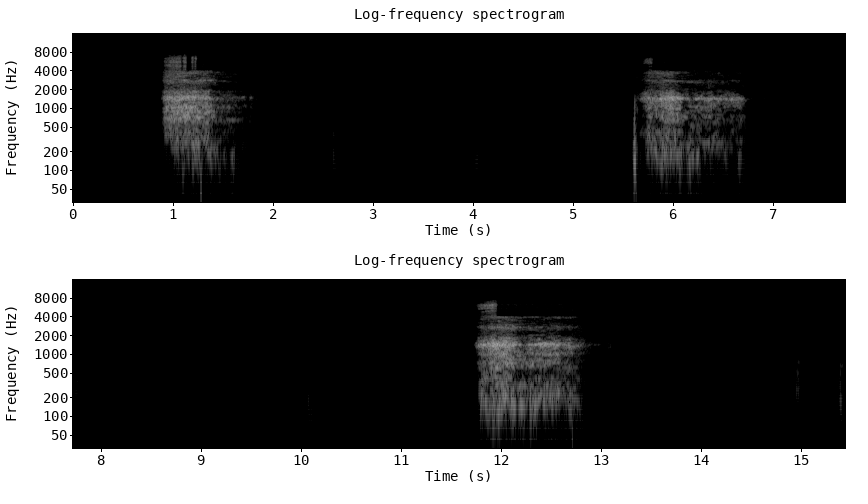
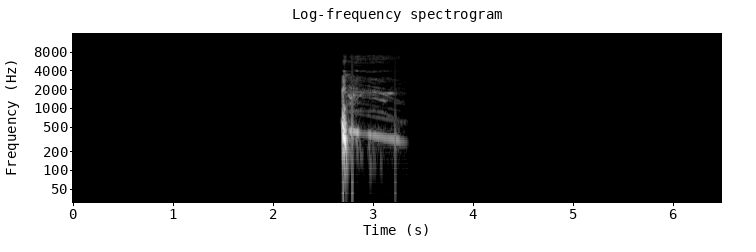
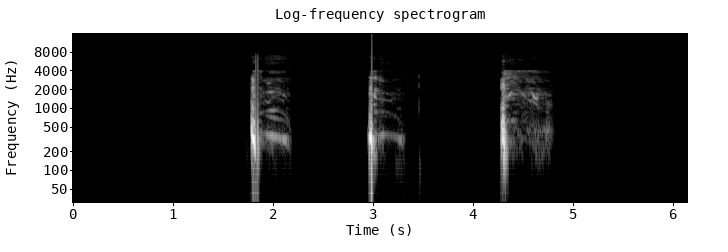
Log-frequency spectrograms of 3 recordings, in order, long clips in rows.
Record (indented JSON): {
  "exhalation_length": "15.4 s",
  "exhalation_amplitude": 2134,
  "exhalation_signal_mean_std_ratio": 0.3,
  "cough_length": "6.5 s",
  "cough_amplitude": 26365,
  "cough_signal_mean_std_ratio": 0.09,
  "three_cough_length": "6.1 s",
  "three_cough_amplitude": 26287,
  "three_cough_signal_mean_std_ratio": 0.13,
  "survey_phase": "beta (2021-08-13 to 2022-03-07)",
  "age": "18-44",
  "gender": "Female",
  "wearing_mask": "No",
  "symptom_cough_any": true,
  "symptom_sore_throat": true,
  "symptom_fatigue": true,
  "symptom_fever_high_temperature": true,
  "smoker_status": "Ex-smoker",
  "respiratory_condition_asthma": true,
  "respiratory_condition_other": false,
  "recruitment_source": "Test and Trace",
  "submission_delay": "2 days",
  "covid_test_result": "Positive",
  "covid_test_method": "LFT"
}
